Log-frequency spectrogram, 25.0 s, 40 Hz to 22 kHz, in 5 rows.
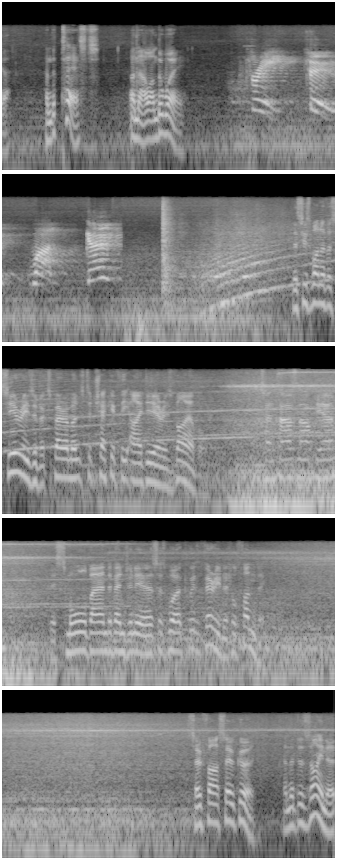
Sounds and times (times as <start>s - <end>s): Jet engine: 6.8s - 24.9s
Fixed-wing aircraft, airplane: 12.9s - 22.9s.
